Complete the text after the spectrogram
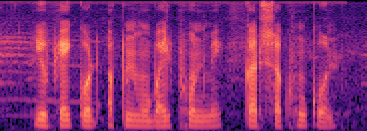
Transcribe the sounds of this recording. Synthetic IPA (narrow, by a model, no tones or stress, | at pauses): juːpiaːikoːɾɖɐpnmoːbaːɪlpʰoːnmẽ | kɐɾsəkʰũkɔːn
